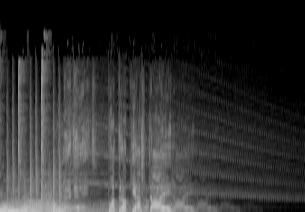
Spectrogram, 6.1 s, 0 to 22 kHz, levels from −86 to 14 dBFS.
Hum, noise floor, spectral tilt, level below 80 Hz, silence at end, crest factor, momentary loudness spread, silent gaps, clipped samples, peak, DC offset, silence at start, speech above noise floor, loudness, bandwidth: none; -59 dBFS; -5.5 dB/octave; -18 dBFS; 2.25 s; 14 dB; 19 LU; none; under 0.1%; 0 dBFS; under 0.1%; 0 s; 42 dB; -15 LUFS; 17 kHz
